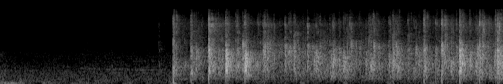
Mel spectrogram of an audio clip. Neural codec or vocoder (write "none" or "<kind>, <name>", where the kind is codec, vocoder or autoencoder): none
